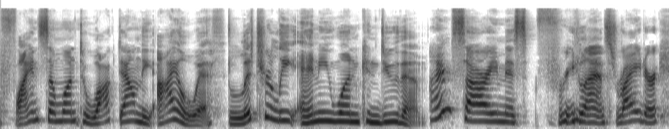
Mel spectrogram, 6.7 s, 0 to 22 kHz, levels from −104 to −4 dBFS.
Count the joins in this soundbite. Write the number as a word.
two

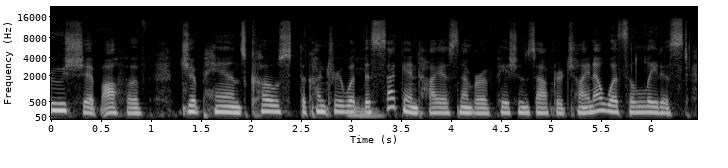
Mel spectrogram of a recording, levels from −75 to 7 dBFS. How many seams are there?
zero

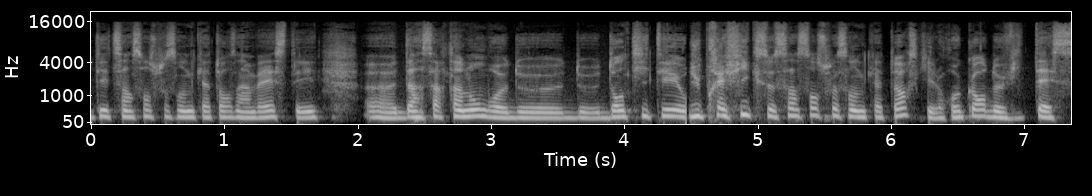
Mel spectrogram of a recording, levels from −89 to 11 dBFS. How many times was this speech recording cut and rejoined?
one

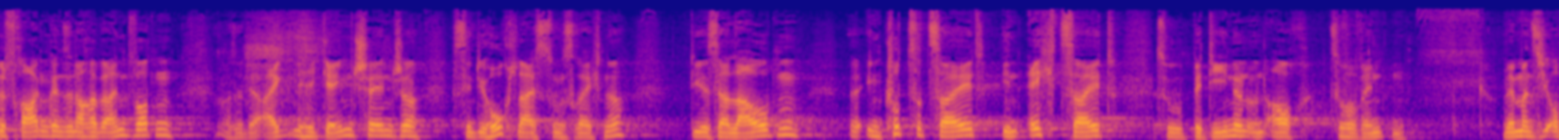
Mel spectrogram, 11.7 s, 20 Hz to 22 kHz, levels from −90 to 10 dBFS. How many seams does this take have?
two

